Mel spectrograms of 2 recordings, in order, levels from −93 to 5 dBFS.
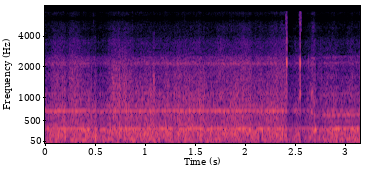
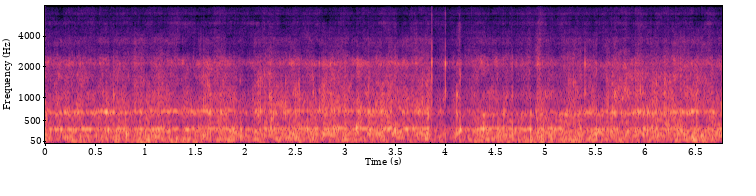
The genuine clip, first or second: first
